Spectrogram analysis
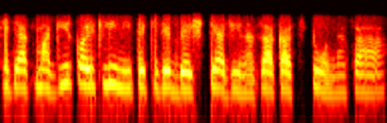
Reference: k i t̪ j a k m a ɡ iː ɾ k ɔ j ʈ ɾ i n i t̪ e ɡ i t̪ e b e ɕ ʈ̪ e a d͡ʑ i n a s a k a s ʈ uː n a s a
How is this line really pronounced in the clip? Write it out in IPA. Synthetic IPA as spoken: k i t̪ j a k m a ɡ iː ɾ k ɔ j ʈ l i n i t̪ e k i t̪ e b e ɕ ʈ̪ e a d͡ʑ i n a s a k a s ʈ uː n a s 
